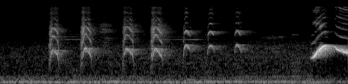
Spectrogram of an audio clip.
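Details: Black-throated laughingthrush in morning voice practice, giving a series of short harsh chattering notes about every third of a second, then a sudden loud rising whistle at the end; steady low hum behind.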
